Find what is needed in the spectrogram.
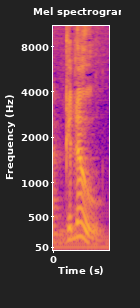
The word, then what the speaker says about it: GNU: Se escribe GNU, en inglés se pronuncia GNU, pero en castellano se pronuncia GNU.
